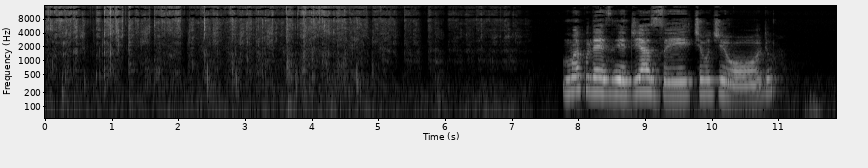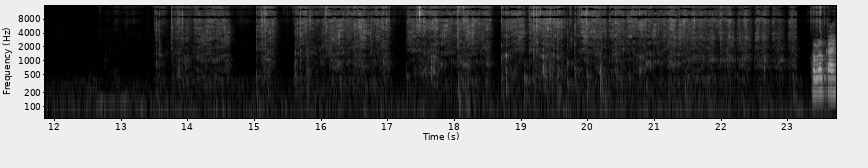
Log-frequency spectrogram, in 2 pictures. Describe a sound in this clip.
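A wire whisk scrapes and taps against a bowl as batter is beaten.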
